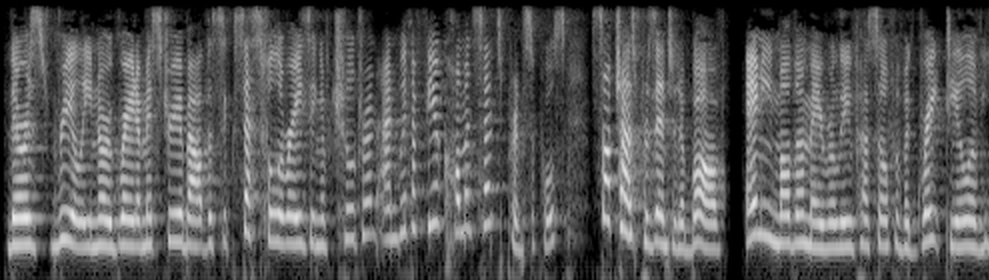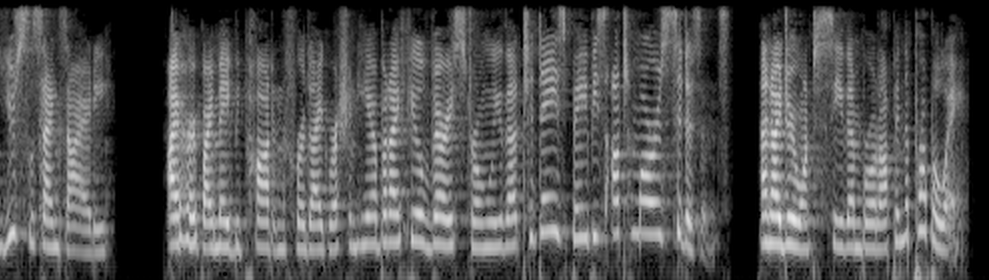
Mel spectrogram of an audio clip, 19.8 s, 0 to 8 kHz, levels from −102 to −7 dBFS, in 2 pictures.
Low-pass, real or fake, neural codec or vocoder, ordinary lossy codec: 7.2 kHz; real; none; AAC, 48 kbps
